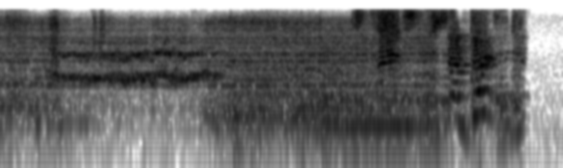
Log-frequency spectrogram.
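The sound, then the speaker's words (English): Car tires squeal loudly and continuously on snow and dirt for about five seconds during a movie car chase, with sustained tonal screeching over engine rumble, ending in a few sharp bursts before cutting off abruptly. “It's all snow and dirt, and all the tires squeal.”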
